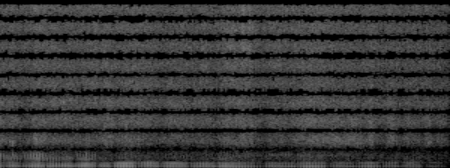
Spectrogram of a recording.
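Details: Female house cat purring as she is petted: a deep, throbbing rumble with short breath-linked surges about every second, close and intimate, with no other sounds present.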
